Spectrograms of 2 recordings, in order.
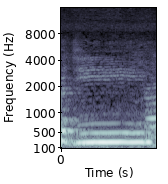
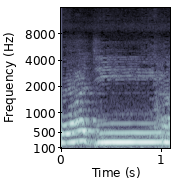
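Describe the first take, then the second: The two takes are said the same way.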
